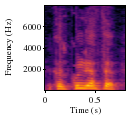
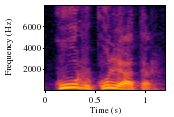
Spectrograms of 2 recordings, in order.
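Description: First: The word begins with the syllable kal. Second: The word begins with the syllable kur. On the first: The speaker calls it right. "он не выговаривал слово калькулятор" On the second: The speaker calls it wrong. "Он говорил, бабушка, куркулятор"

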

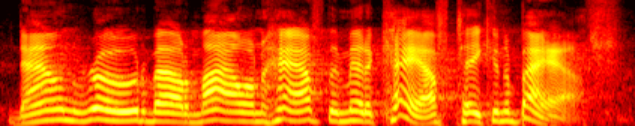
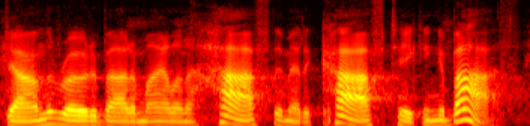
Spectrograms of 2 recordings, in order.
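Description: First: It is said in a West Virginia accent. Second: It is said in a South African accent.

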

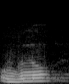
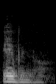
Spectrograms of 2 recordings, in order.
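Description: First: The word begins with a u vowel. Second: The word begins with an i vowel. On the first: The speaker calls it wrong. "I will never say" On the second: The speaker calls it right. "It is Ibnu"

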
